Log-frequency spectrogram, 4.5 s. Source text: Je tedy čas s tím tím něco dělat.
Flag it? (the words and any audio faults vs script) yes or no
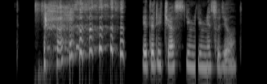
yes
